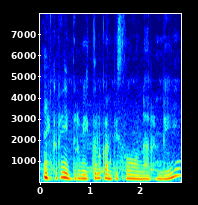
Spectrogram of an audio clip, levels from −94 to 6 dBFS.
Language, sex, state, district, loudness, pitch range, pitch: Telugu, female, Andhra Pradesh, Annamaya, -20 LUFS, 175-215 Hz, 190 Hz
